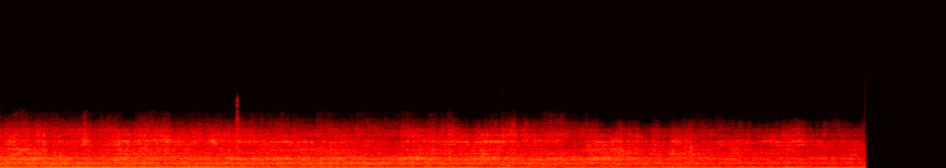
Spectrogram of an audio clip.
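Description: Passenger train pulling away along the tracks: a steady low rumble with rolling rail noise, slowly fading. The sound cuts off abruptly near the end.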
